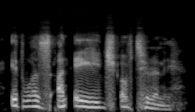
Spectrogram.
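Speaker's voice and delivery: put-on thoughtful, wise, contemplative old woman's narrating voice. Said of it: "an old woman's voice, contemplative and wise".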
